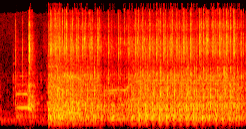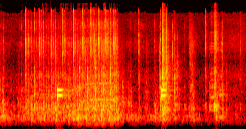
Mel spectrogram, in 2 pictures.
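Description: A sewing machine understitches past the seam on a pair of baggy jeans, running in a steady loud whir for about four seconds, then in shorter bursts separated by brief pauses and clicks.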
